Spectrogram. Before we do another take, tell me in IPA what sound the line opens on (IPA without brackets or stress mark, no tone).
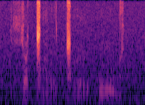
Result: ç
